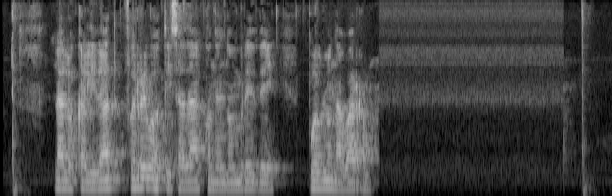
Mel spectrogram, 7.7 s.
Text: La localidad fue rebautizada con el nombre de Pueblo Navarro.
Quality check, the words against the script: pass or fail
pass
